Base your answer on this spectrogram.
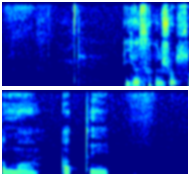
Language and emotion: Russian, sad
